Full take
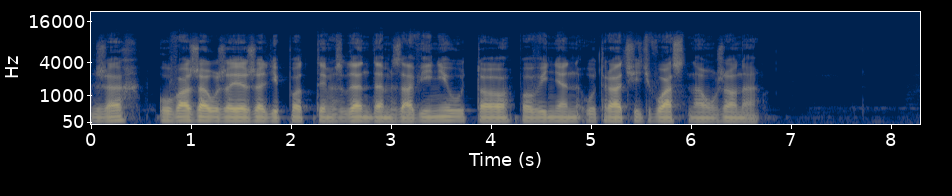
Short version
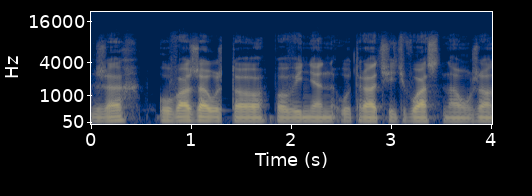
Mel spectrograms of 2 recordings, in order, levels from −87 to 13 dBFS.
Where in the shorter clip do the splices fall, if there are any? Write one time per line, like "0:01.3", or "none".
0:01.3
